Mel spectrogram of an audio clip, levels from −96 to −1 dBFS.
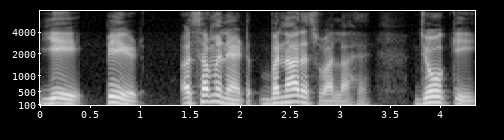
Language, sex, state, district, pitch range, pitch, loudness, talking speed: Hindi, female, Uttarakhand, Tehri Garhwal, 115-175 Hz, 145 Hz, -17 LUFS, 150 wpm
